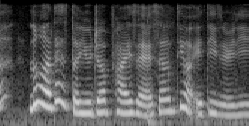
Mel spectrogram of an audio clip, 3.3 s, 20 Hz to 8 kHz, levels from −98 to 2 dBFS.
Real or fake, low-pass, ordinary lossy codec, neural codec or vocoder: real; 7.2 kHz; none; none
